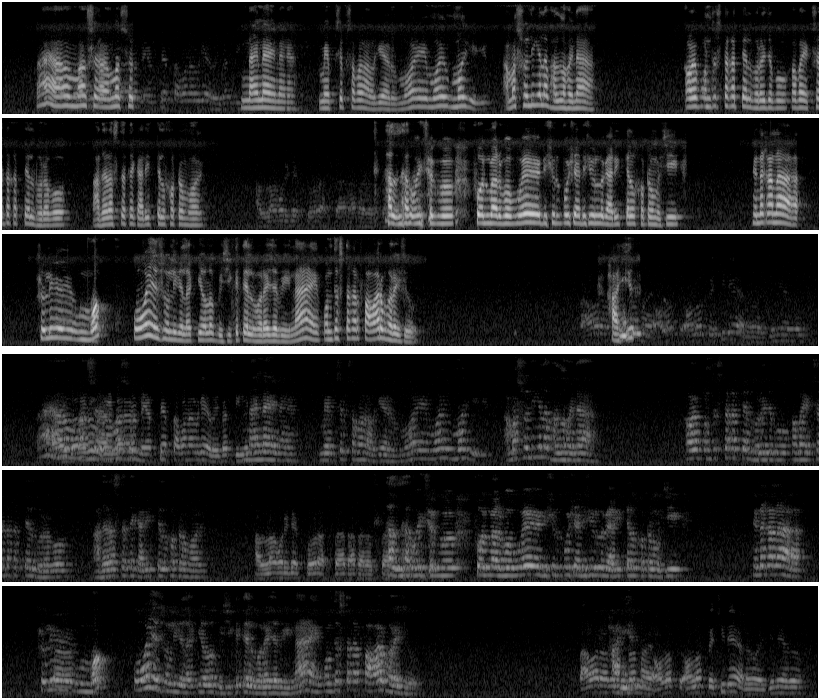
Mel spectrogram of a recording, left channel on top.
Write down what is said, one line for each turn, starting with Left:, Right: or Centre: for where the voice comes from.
Left: নাই
Right: অ',
Left: আমাৰ
Right: এইবাৰ আৰু এইবাৰ আৰু মেপ-চেপ চাব নালাগে আৰু এইবাৰ চি
Left: নাই-নাই-নাই। মেপ-চেপ চাব নালাগে আৰু, মই-মই-মই আমাৰ ছোৱালীগিলা ভাল নহয় না। অ', এই পঞ্চাছ টাকাত তেল ভৰাই যাব কাবা একশ টকাত তেল ভৰাব, আধা ৰাস্তাতে গাড়িত তেল খতম হয়।
Right: হাল্লা কৰি থাকব ৰাস্তাত <unintelligible>
Left: হাল্লা কৰি থাকিব, ফোন মাৰিব অয়ে দিছোৰো পইচা দিছিলো গাড়ীত তেল খতম হৈছে, সেনেকা না চলিগেই
Right: অ
Left: মোক কৈ আছোঁ আমি গেলাক কি অলপ বেছিকে তেল ভৰাই যাবি, নাই পঞ্চাশ টাকাৰ পাৱাৰ ভৰাইছো।
Right: পাৱাৰ আৰু
Left: হাঁহি
Right: কিমান হয় অলপ অলপ বেছি দিয়ে আৰু সেইখিনি আৰু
